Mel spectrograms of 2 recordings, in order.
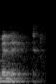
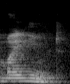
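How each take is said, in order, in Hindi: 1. यह 'minnit' जैसा बोला जाता है, पहले अक्षर पर जोर देकर। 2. यह 'my-nyoot' जैसा बोला जाता है, दूसरे अक्षर पर जोर देकर।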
